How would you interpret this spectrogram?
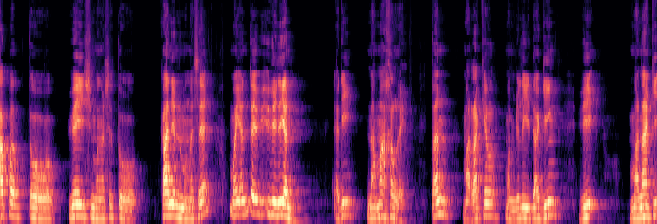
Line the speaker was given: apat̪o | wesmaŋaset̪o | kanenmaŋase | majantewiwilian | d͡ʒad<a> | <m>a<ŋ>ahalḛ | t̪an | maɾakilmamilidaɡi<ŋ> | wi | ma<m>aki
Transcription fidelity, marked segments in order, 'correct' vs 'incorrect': incorrect: i, incorrect: n, incorrect: m, correct, incorrect: n

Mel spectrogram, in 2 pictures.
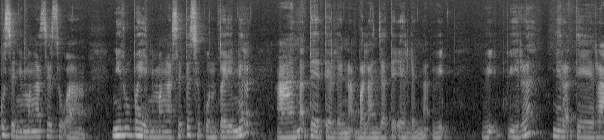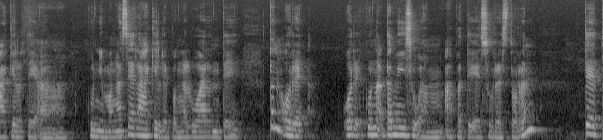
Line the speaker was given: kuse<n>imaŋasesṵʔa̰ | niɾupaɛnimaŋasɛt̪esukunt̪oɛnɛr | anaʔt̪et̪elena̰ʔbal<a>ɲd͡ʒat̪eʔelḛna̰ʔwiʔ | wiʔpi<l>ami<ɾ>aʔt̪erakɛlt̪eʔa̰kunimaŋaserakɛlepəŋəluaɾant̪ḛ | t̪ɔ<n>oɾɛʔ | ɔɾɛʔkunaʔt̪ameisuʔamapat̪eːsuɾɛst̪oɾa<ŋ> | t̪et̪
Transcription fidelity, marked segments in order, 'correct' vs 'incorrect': correct, correct, incorrect: ɾ, correct, correct, incorrect: n

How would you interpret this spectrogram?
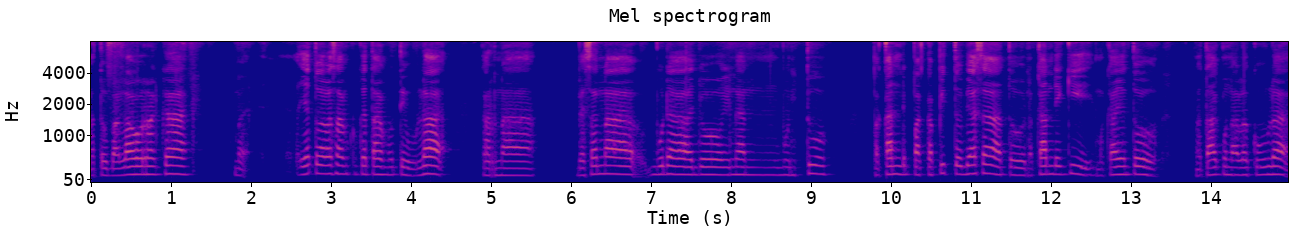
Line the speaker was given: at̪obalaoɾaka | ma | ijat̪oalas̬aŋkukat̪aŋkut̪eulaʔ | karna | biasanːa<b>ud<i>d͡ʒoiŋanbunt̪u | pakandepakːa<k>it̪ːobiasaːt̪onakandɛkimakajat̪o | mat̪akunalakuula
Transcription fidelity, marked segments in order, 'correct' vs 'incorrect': correct, incorrect: a, incorrect: p

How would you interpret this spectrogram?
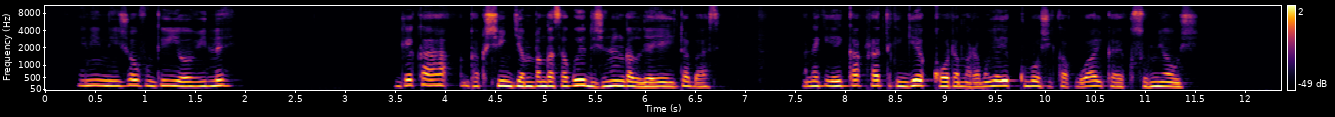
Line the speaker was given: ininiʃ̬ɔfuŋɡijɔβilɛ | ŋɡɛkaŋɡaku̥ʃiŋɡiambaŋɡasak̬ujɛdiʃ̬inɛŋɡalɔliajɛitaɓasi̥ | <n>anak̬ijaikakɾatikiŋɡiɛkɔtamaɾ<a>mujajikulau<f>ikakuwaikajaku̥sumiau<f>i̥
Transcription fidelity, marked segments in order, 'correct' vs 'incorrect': incorrect: m, correct, incorrect: ʃ, incorrect: ʃ

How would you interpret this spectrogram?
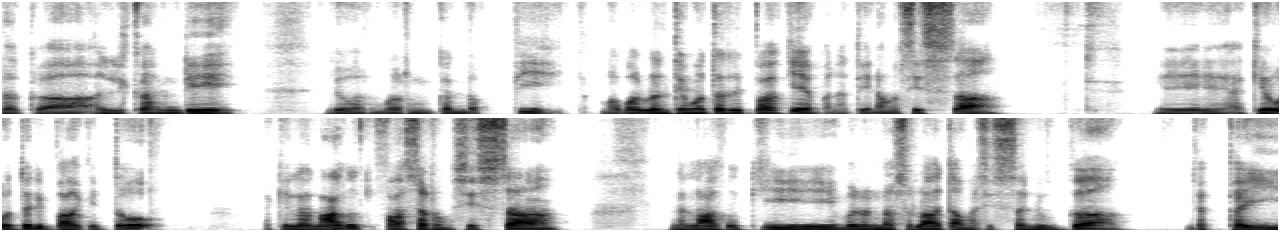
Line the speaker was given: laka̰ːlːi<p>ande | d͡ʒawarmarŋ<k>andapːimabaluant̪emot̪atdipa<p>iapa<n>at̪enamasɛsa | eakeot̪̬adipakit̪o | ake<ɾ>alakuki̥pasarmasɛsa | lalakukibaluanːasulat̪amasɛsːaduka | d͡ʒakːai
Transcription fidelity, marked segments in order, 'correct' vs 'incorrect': incorrect: k, correct, incorrect: k, correct, incorrect: l

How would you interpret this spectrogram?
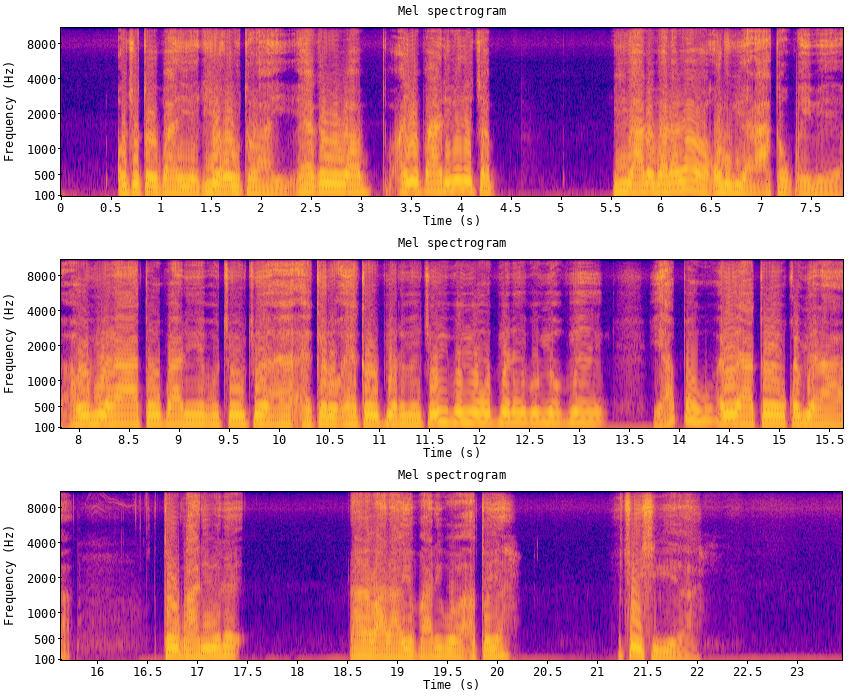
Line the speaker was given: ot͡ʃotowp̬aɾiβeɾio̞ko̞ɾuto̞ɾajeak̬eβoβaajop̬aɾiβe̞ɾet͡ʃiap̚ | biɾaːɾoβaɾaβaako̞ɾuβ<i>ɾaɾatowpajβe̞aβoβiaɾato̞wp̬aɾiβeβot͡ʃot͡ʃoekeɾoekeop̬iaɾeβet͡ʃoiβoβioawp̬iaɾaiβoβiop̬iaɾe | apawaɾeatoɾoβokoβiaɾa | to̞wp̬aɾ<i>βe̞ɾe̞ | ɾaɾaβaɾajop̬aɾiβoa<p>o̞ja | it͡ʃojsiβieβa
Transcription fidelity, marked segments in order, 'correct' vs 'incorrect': correct, correct, incorrect: t

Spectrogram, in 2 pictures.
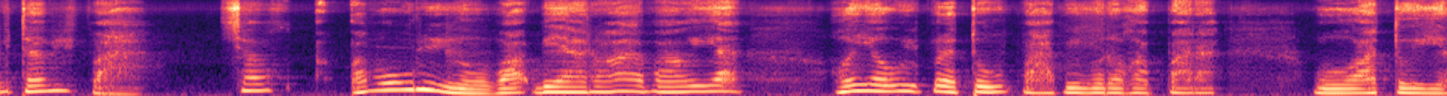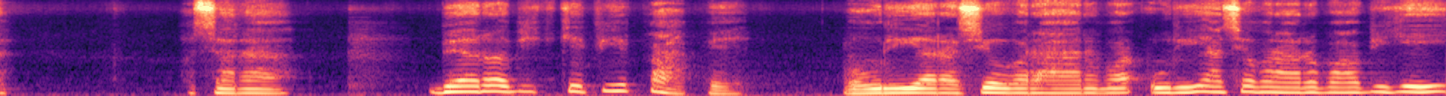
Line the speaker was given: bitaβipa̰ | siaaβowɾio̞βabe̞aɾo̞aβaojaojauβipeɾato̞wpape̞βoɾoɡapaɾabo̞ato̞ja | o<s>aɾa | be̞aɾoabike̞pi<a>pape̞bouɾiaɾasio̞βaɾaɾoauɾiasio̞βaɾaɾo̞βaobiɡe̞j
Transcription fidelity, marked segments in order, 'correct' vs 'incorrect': correct, incorrect: e

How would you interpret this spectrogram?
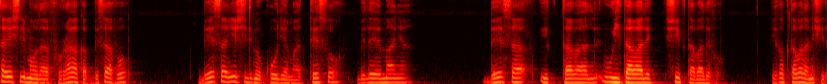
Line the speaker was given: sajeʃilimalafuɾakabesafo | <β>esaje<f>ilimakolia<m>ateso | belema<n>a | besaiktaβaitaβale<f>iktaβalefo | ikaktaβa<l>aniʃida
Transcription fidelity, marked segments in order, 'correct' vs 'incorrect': incorrect: b, incorrect: ʃ, correct, incorrect: ɲ, incorrect: ʃ, correct

